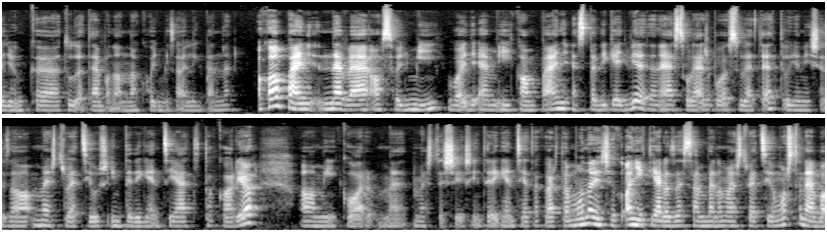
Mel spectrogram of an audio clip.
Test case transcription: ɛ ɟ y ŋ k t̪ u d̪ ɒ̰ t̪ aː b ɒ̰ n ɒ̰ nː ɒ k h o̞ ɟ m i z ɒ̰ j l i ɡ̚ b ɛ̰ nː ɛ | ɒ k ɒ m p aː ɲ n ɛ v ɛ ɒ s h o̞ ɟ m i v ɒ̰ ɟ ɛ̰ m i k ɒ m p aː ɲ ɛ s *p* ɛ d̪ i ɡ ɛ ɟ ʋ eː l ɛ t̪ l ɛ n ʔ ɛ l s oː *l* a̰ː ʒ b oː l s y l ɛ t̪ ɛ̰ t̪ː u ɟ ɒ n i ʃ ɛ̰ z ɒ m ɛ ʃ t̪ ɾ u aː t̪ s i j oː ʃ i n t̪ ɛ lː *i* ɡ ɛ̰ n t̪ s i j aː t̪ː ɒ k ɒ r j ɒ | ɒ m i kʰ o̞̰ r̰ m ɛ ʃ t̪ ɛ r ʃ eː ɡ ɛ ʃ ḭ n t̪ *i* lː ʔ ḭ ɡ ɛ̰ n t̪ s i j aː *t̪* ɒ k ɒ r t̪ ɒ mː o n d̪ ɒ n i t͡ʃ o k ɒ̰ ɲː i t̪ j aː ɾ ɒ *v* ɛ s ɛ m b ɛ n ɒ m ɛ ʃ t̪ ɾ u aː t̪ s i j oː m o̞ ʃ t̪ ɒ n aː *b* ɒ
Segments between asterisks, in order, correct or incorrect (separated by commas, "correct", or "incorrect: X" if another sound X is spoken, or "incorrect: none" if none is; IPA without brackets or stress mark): correct, correct, correct, incorrect: ɛ, correct, incorrect: z, correct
